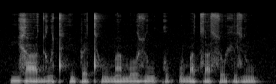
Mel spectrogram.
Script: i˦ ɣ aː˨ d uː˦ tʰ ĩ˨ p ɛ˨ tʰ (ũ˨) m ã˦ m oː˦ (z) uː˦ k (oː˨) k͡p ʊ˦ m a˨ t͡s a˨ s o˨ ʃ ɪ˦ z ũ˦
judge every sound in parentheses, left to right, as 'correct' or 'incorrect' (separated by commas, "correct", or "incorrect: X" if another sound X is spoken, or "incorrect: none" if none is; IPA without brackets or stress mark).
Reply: incorrect: u˨, correct, incorrect: o˨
